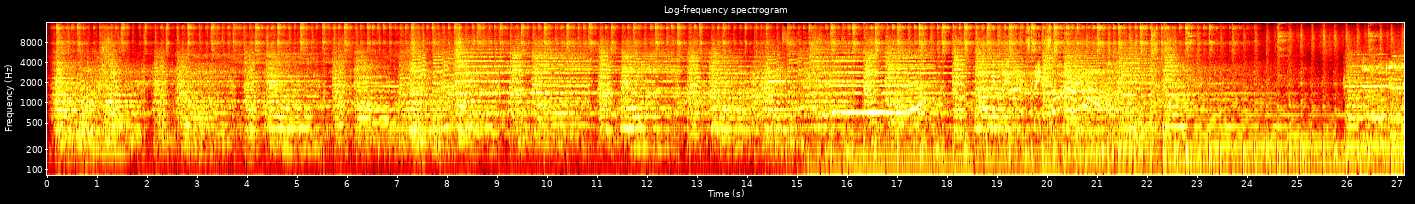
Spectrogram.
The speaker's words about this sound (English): In this section, we've got the brass playing heavier than ever. There's a steady buildup on the drums and the bass, more sounds of a radio or TV broadcast in the background. There's a lot going on here.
